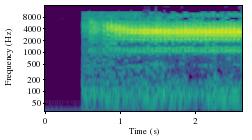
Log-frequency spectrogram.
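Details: Common iora (cipoh) singing in the sertu style. A master recording for training songbirds gives one long, even, buzzy, hissing note that swells from soft to loud. Background is quiet.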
